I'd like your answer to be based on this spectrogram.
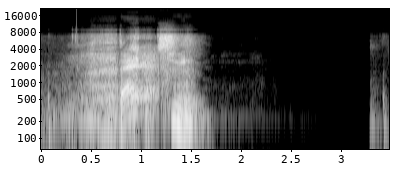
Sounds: Sneeze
